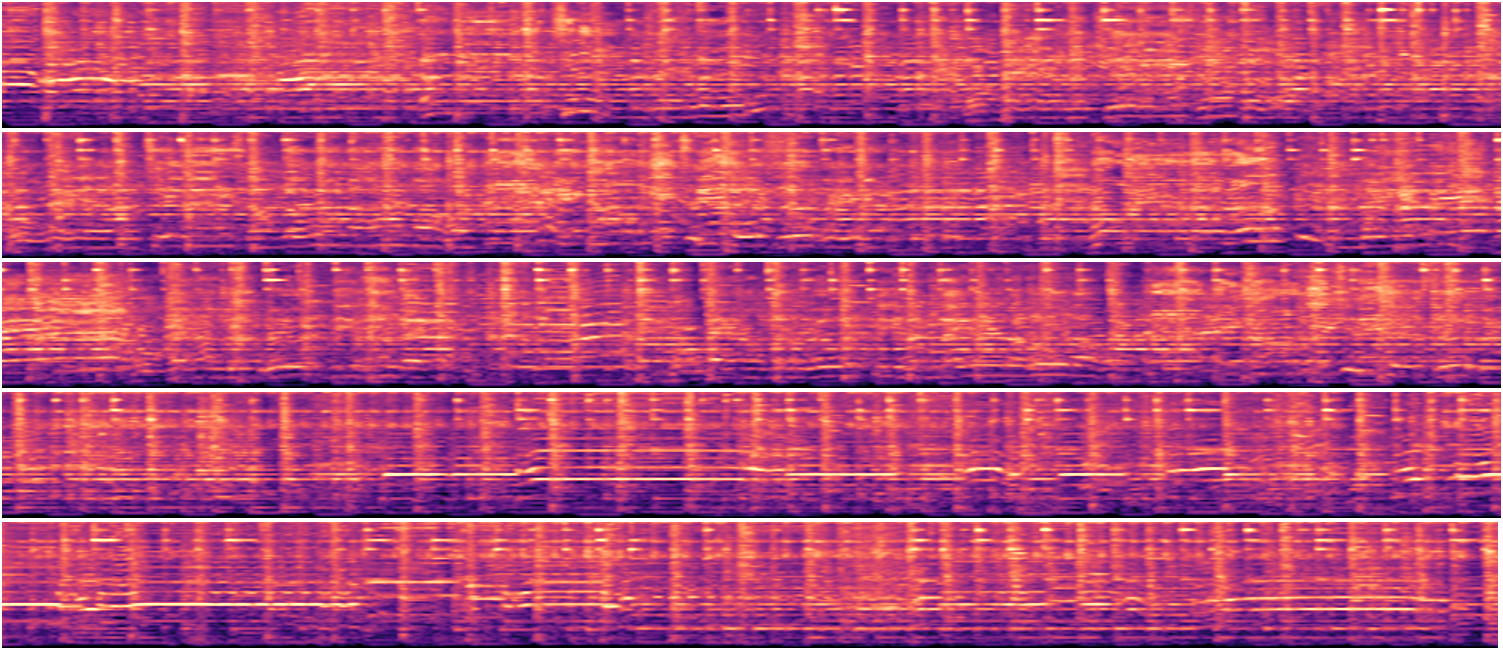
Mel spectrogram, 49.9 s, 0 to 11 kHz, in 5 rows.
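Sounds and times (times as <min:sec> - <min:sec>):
fiddle melody: 0:00.0 - 0:49.9
strummed guitar rhythm: 0:00.0 - 0:49.9
upright bass notes: 0:00.0 - 0:49.9.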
